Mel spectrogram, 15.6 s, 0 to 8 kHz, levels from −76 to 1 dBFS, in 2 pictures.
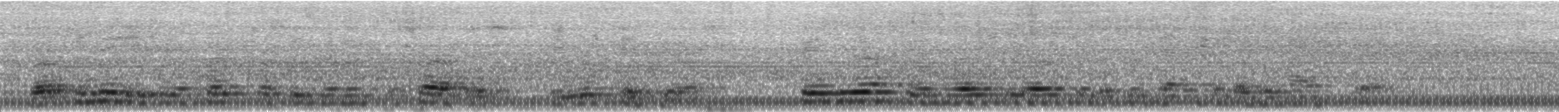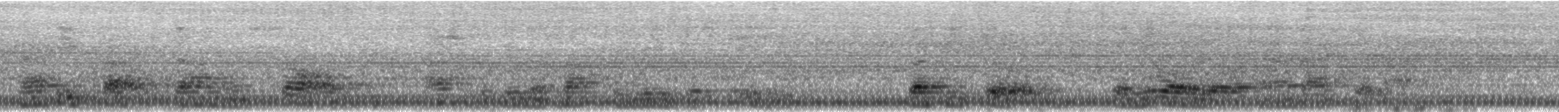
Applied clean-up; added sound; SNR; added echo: none; Engine; 4 dB; reverberation time 0.7 s.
